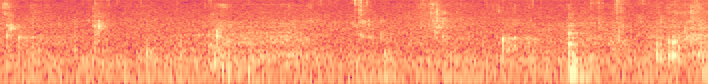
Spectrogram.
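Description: Faint chewing and soft eating sounds, with scattered small clicks and one slightly louder tap about three and a half seconds in; otherwise near silence.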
